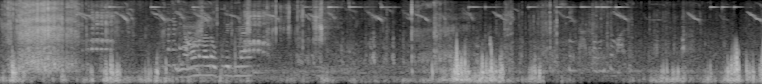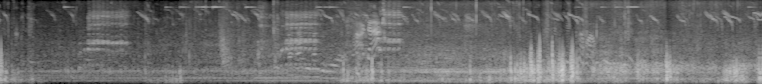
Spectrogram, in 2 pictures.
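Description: Paper being crumpled and pushed under a grate of raw cashew nuts, then a match struck and the paper and dry leaves catching fire, the fire getting louder near the end. Faint high chirping runs throughout.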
